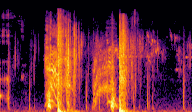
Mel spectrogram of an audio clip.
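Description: A wooden spear strikes a body with heavy thuds.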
